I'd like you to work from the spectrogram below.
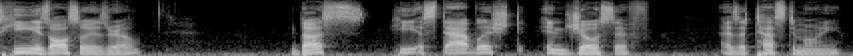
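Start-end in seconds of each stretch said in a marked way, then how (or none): none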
